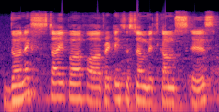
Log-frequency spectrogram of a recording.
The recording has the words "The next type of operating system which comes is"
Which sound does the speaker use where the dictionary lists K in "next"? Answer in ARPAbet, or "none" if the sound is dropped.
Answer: K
